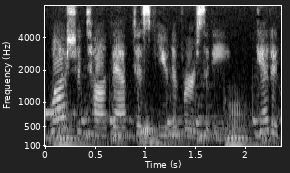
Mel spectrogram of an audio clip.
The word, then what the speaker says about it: Ouachita: ouachita sports digital network i've heard people say oh a cheetah oh wichita oh a cheetah is it pronounced oh akita searching for washi at a baptist university back in texas everybody pronounces it wichita but really it's ouachita washington washington how would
